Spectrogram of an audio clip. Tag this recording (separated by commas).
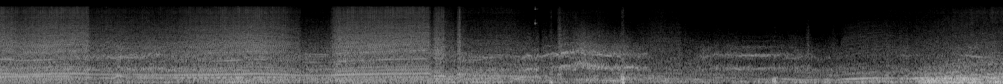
Vehicle, Motor vehicle (road), Car, Car passing by, Skidding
